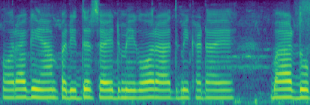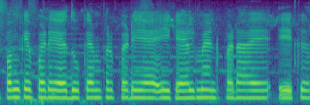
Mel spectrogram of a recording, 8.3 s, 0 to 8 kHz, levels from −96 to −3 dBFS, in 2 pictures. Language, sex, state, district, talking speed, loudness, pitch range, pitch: Hindi, female, Rajasthan, Bikaner, 195 wpm, -18 LUFS, 215-225 Hz, 220 Hz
